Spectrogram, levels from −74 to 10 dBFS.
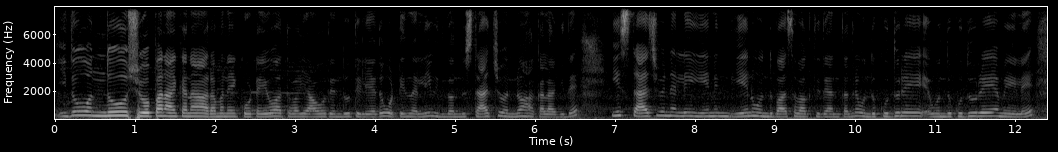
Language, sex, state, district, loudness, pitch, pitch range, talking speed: Kannada, female, Karnataka, Belgaum, -32 LUFS, 220 Hz, 205-240 Hz, 125 wpm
